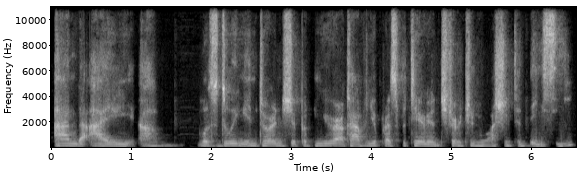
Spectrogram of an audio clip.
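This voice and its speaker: A woman's voice: sits low, level tone, a little slow, gravelly, darkish tone, slightly rough, no echo, low-quality recording. A woman in her sixties from Guyana, telling her story as an interview guest and minister, earnest and explanatory. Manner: earnest, explanatory, checks in with the listener.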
